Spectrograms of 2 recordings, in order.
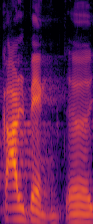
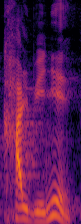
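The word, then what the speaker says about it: Calvin: 주도 다음에 한 사람 깔 뱅 영어 발음은 칼빈이 제네바의 외에 다가 교회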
